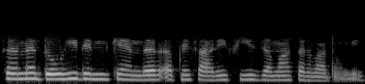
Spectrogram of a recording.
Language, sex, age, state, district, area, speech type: Hindi, female, 18-30, Rajasthan, Jaipur, urban, conversation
